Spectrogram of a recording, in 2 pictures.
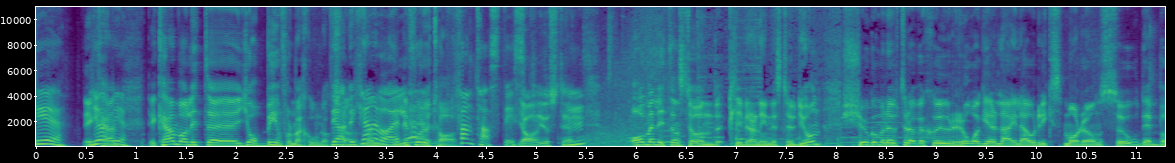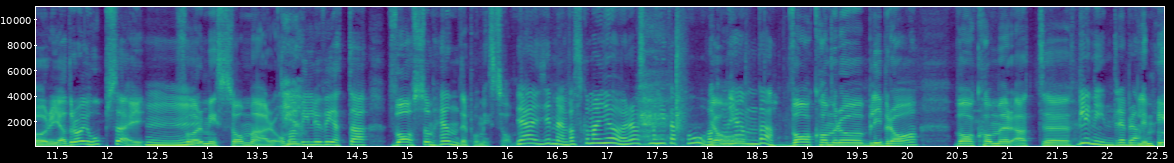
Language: Swedish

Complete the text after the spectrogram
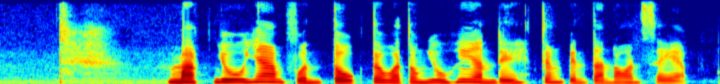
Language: Thai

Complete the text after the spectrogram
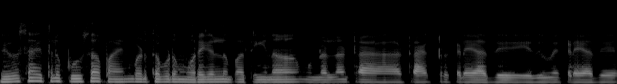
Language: Tamil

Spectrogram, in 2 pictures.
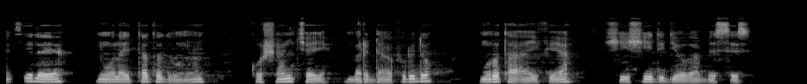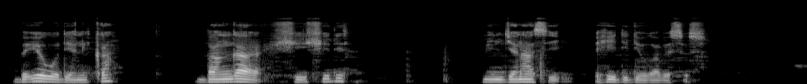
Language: Wolaytta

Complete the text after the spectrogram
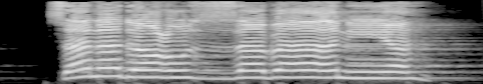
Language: Arabic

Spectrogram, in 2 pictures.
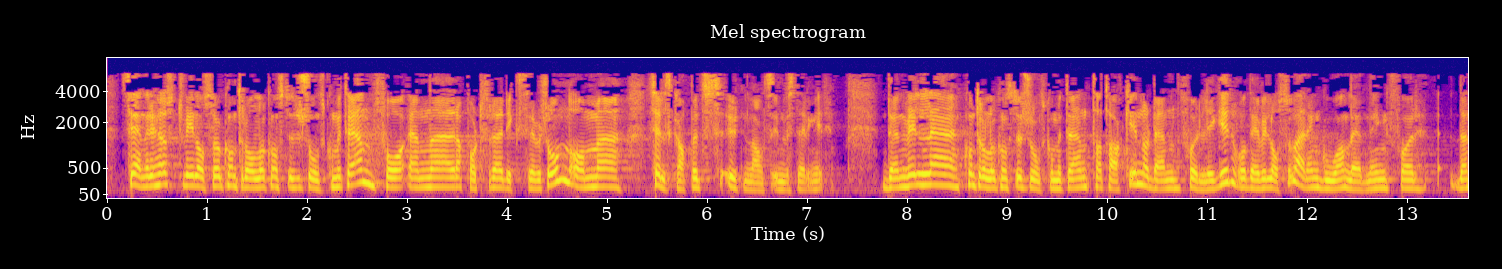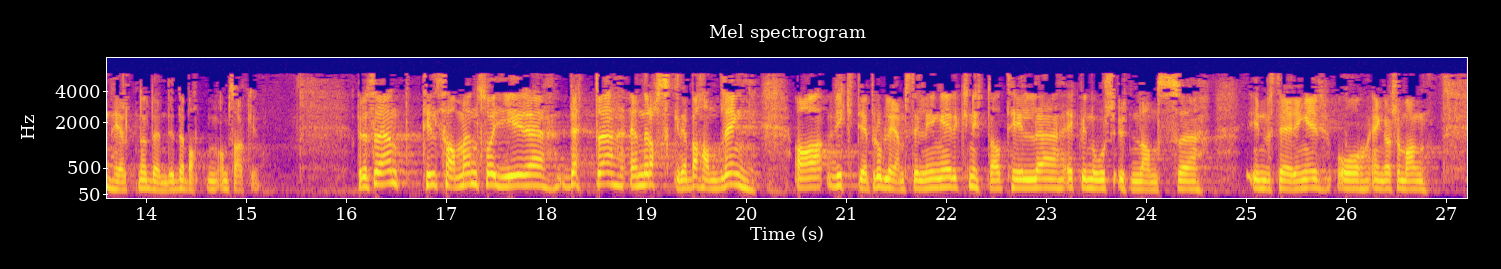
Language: Norwegian Bokmål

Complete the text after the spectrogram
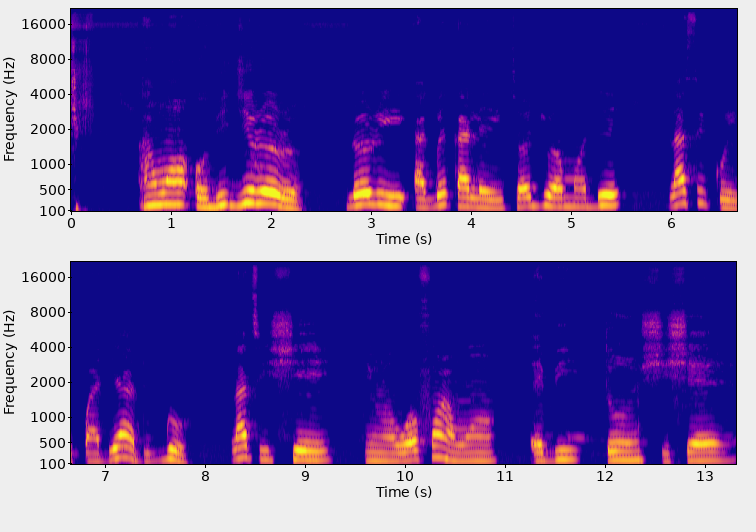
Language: Yoruba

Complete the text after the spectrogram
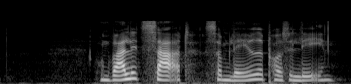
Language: Danish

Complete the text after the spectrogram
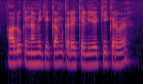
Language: Maithili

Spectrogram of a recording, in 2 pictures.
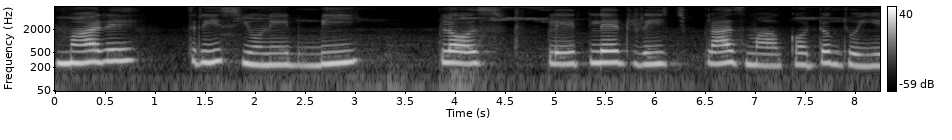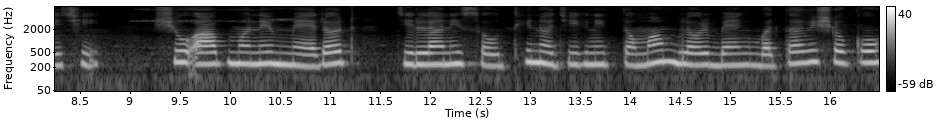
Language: Gujarati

